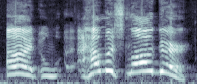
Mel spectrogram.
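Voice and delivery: high, loud and slow hesitant question; guard reopening the gate to ask. Acted. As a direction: call in again, unsure. Guard calls again, hesitant.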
